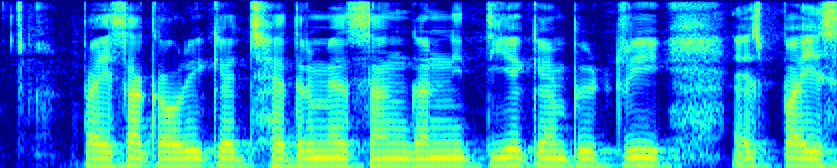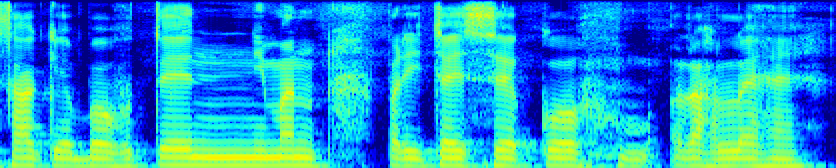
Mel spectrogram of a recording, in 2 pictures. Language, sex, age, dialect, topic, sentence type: Magahi, male, 56-60, Western, banking, statement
